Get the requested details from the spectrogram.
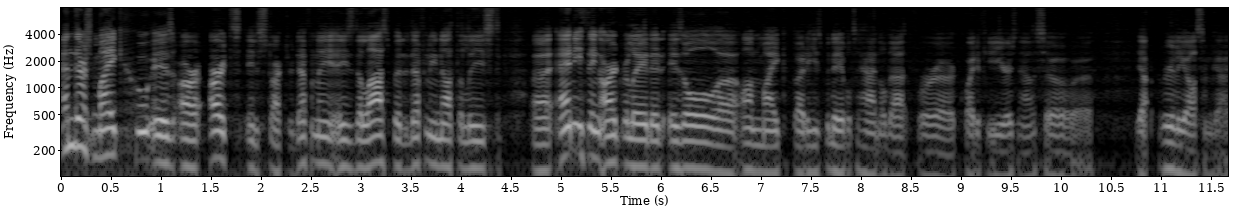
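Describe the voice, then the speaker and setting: He speaks very fast. The man has a Dutch accent. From Netherlands. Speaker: game design instructor. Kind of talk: presentation to students. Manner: casual, filler-heavy.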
